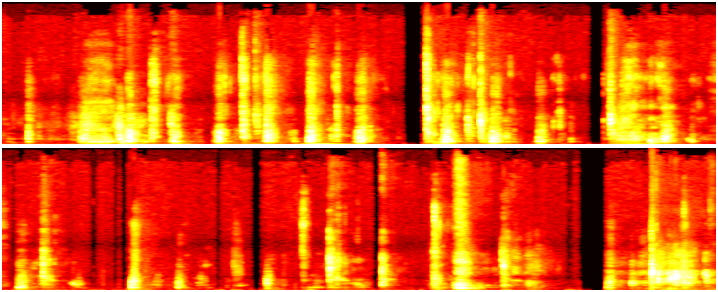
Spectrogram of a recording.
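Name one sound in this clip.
A woman chews food loudly and wetly close to a microphone.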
